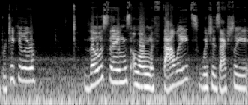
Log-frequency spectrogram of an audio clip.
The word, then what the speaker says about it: phthalate: Those things, along with phthalates, which is actually, it's spelled, I think it's PHTH or something like that. PTH, is it PTH? Yeah. phthalate is how you pronounce it.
